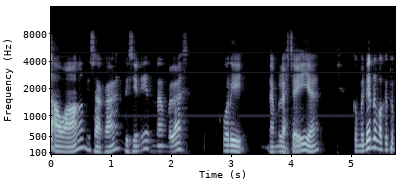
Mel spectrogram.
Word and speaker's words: Curie: CI itu dibacanya jangan CI ya. Nah, kenapa saya ngomong CI? Supaya nanti saya menjelaskan. CI itu Curie ya. Curie.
